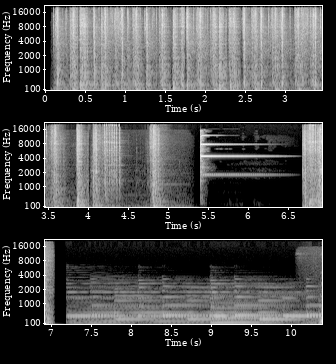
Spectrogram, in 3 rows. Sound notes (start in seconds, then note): 0.0 typewriter keys clacking; 5.4 bell dings; 7.2 soothing music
